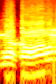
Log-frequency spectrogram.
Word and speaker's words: Rechul: I don't know if pronouncing my name is going to help anyone spell it, but you can refer to me as David Rahul. But my first name is actually spelled with a W if you want to Google it, C-A-W-I-D. – Mm-hmm. – And my last name is R-E-C-H-U-L.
